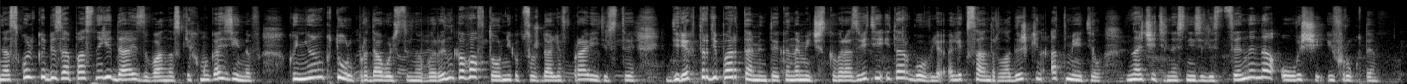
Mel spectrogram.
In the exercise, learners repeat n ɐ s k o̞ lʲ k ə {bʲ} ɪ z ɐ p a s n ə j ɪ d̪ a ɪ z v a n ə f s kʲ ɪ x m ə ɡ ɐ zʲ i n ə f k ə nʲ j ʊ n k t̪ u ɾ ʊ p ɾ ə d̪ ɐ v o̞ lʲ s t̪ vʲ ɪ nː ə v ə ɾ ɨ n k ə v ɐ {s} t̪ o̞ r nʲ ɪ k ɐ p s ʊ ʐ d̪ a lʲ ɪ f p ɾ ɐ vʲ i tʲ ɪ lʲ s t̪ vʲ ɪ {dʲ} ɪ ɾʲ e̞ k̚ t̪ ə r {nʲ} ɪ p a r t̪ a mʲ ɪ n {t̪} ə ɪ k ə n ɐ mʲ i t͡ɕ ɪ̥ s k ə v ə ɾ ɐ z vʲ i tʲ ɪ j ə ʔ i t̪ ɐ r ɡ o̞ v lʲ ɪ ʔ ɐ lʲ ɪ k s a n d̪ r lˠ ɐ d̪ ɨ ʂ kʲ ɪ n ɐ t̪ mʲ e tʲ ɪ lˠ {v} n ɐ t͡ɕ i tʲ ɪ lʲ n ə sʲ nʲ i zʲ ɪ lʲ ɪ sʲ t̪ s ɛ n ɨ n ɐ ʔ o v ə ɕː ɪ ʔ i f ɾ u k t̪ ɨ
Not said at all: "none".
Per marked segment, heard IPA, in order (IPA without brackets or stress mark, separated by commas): bʲ, f, dʲ, dʲ, t̪, z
